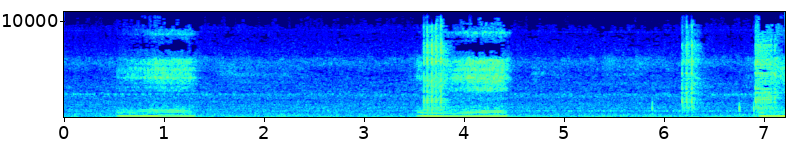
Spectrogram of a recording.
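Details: Kyro, a 14-month-old pug puppy said to snore like a human, sleeping: three throaty, rumbling snores about three seconds apart, with soft snuffly breaths and small clicks in the pauses.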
